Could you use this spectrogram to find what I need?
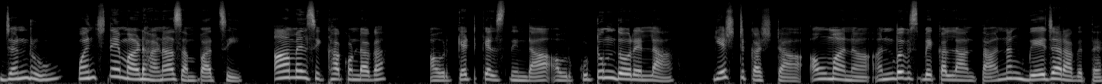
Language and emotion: Kannada, sad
